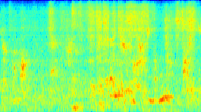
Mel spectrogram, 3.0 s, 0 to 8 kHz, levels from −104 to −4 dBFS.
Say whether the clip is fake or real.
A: fake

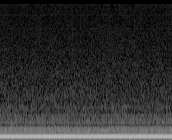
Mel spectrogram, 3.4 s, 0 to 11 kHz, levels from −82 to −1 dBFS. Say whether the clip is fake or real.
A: real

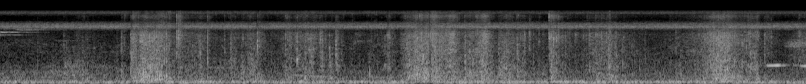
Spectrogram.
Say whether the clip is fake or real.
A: real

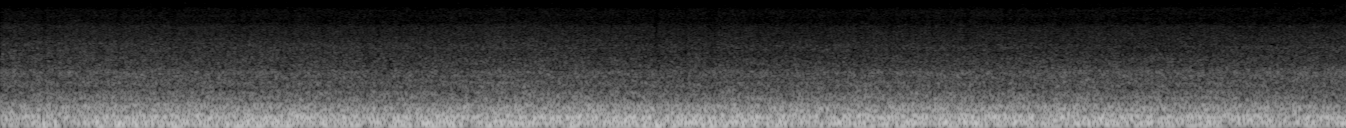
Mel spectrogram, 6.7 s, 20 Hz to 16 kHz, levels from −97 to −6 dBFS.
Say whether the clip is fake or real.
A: real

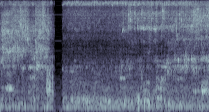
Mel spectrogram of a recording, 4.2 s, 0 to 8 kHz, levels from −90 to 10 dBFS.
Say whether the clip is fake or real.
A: fake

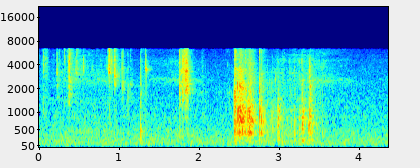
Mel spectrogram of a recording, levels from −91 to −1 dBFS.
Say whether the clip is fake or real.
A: real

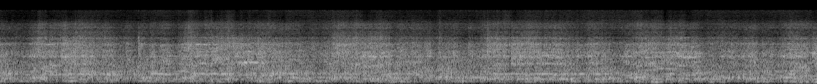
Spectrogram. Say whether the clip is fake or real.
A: fake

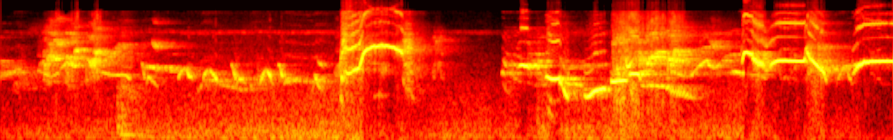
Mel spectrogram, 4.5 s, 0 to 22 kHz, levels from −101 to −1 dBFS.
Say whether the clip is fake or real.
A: real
